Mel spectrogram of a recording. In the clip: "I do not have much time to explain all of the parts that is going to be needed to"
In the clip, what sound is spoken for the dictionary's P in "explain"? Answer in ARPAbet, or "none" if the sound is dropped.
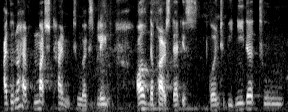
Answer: P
